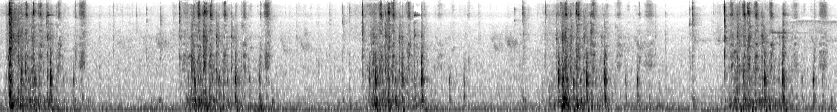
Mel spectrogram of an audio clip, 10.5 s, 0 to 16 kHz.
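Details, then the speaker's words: Toro Recycler self-propelled mower, Kohler 6.75 engine, choke closed, starting fluid sprayed in: five recoil pulls with no firing at all; no-start from fouled spark plug, flywheel also rusty. "Even with a lot of pulls, jism right through the thing, you've got absolutely not even an inkling of it starting."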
